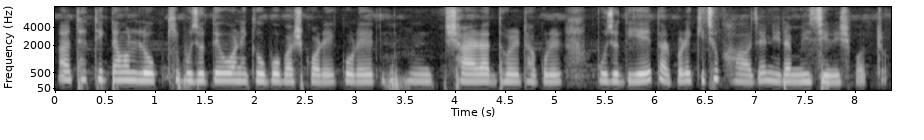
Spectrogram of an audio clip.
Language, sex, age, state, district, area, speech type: Bengali, female, 45-60, West Bengal, Jhargram, rural, spontaneous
